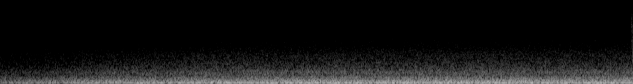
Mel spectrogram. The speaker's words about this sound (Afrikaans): OK. Wat dink Tannie is dit? Vliegtuig, dis 100% reg.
